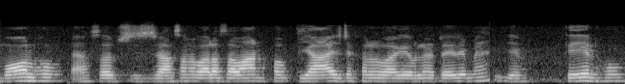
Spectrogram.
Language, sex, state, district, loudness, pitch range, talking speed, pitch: Hindi, male, Bihar, Jamui, -16 LUFS, 145-155 Hz, 155 wpm, 150 Hz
